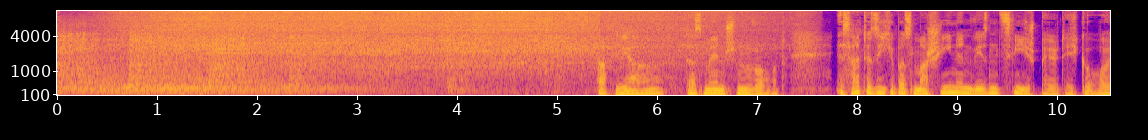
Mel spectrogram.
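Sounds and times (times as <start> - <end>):
steam engine hissing and chugging with escaping steam: 0.0 - 7.7
speech: 5.4 - 10.5.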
